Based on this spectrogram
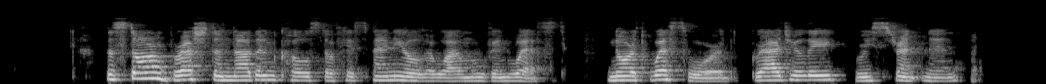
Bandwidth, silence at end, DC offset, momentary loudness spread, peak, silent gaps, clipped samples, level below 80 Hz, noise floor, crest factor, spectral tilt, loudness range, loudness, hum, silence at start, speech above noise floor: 9.2 kHz; 0.7 s; under 0.1%; 10 LU; -2 dBFS; none; under 0.1%; -60 dBFS; -82 dBFS; 16 dB; -5.5 dB/octave; 3 LU; -17 LUFS; none; 1.05 s; 66 dB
